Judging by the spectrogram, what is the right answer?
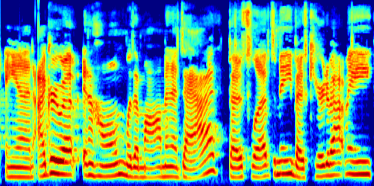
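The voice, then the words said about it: Southern US accent, Alabama. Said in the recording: “If you guys can hear the accent ... we can hear it, yeah ... Southern born and raised in the state of Alabama”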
